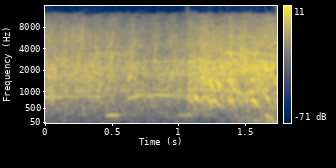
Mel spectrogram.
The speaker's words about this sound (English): Wait. Do you hear that? What is that? That, my dear, is the unmistakable sound of applause. Applause? But from what?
